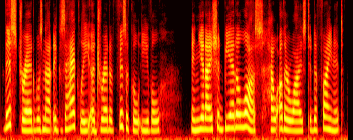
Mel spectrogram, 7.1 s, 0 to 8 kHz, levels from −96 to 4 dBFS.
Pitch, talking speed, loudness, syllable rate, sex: 230 Hz, 185 wpm, -19 LUFS, 5.4 syllables/s, female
